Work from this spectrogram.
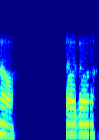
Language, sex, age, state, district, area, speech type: Marathi, female, 45-60, Maharashtra, Nagpur, urban, conversation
